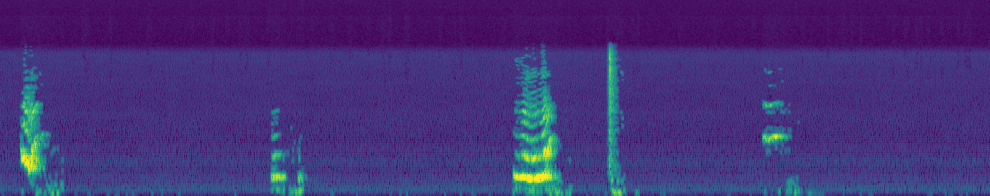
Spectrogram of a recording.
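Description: A marker squeaks on a glass board.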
